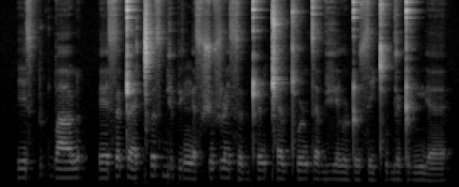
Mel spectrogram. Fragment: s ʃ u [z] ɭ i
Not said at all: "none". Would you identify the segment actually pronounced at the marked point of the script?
s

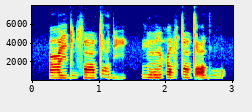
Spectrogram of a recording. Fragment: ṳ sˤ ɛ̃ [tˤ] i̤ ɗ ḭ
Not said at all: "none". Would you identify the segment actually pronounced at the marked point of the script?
tˤ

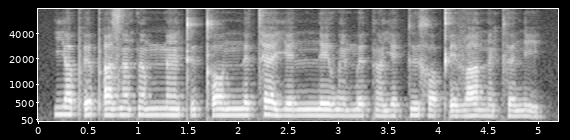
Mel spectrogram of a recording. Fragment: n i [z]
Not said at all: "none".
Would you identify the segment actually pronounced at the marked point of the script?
none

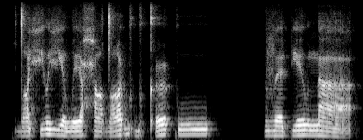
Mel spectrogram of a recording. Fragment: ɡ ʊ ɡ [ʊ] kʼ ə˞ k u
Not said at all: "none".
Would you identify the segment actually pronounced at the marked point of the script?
ʊ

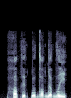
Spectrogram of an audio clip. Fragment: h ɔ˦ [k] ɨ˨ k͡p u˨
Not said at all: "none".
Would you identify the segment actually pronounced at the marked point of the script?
k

